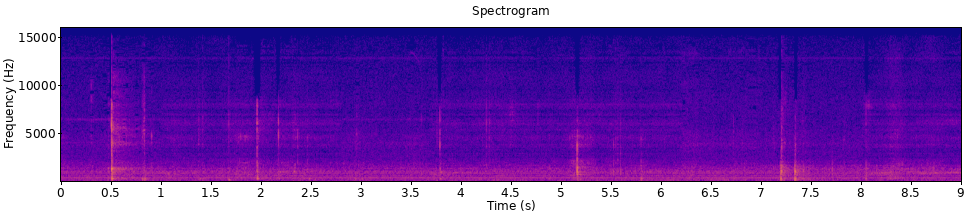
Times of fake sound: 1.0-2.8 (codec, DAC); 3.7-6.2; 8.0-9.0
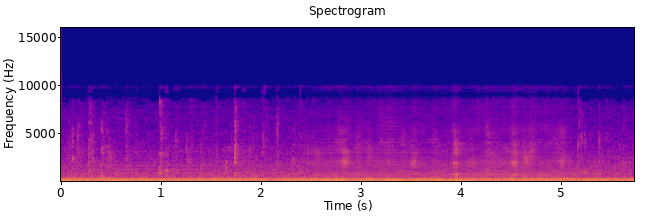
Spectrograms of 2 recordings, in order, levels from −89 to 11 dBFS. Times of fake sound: 2.5-5.1 (vocoder, Vocos)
